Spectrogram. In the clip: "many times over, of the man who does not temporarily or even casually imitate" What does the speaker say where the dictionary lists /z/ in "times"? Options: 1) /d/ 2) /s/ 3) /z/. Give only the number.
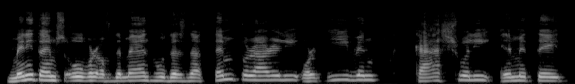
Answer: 2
